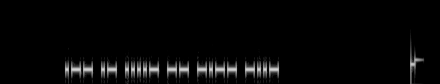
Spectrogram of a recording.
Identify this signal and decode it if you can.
Morse code, heard as a keyed tone, about 40 wpm, 700 Hz. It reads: WA4MYX
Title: USA Call Signs - 2x Character Spacing - 40wpm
